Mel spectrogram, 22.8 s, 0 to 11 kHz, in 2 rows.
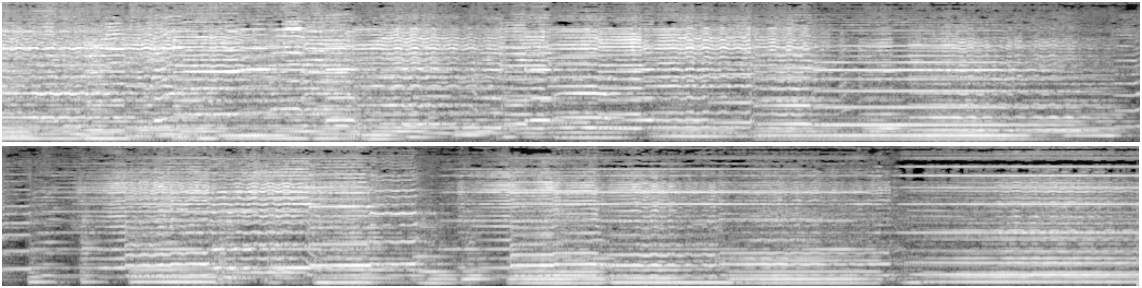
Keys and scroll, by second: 15.7 d.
